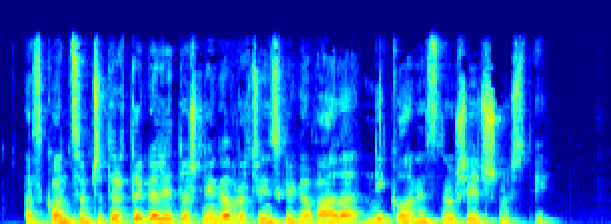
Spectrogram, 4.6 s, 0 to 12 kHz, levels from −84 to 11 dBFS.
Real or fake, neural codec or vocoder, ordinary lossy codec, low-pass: real; none; none; 9.9 kHz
